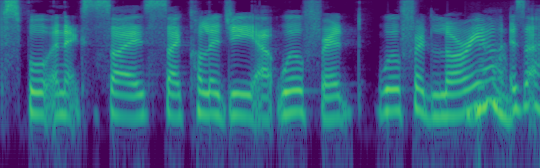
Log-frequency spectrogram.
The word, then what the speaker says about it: Wilfrid Laurier: the professor of sport and exercise psychology at Wilfrid Laurier. Mm-hmm. Is that how you say it? Yeah. Wilfrid Laurier, you got it.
